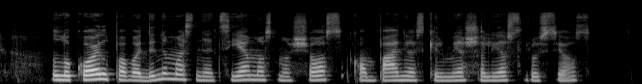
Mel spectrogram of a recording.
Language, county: Lithuanian, Kaunas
